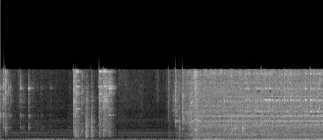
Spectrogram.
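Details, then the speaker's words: Beckett oil burner on a boiler, after repairing a no-spark fault blamed on a bad transformer: clinks and motor hum, then at about four seconds a steady roar as the burner lights and holds flame; possible oil buildup and smoke. "We'll fire it up. And if it, like I said, if it's smoking, you got to keep it running. Might be oil in there."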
